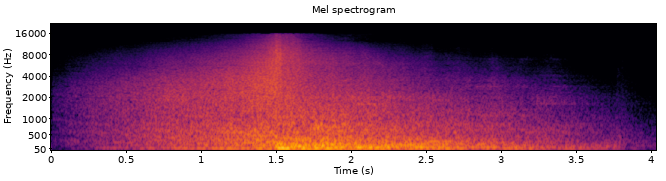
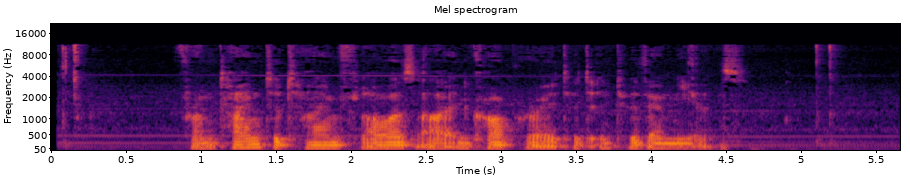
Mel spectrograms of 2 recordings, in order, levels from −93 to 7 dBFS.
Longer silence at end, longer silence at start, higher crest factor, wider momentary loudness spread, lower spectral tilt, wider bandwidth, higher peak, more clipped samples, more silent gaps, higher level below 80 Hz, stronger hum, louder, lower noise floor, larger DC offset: about the same, 0.35 s vs 0.45 s; first, 0.3 s vs 0.05 s; about the same, 18 dB vs 20 dB; first, 22 LU vs 13 LU; second, -5 dB/octave vs -6.5 dB/octave; first, 16 kHz vs 11.5 kHz; first, -2 dBFS vs -6 dBFS; neither; neither; first, -24 dBFS vs -40 dBFS; neither; first, -18 LUFS vs -25 LUFS; second, -44 dBFS vs -54 dBFS; neither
